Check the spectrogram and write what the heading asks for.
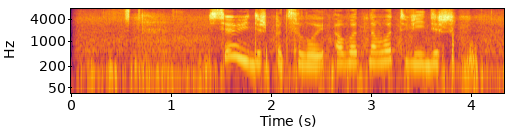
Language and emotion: Russian, positive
